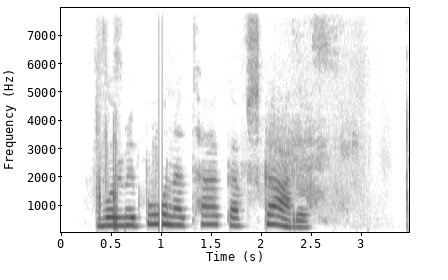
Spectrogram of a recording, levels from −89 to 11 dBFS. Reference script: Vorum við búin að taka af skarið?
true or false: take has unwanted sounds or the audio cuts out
true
